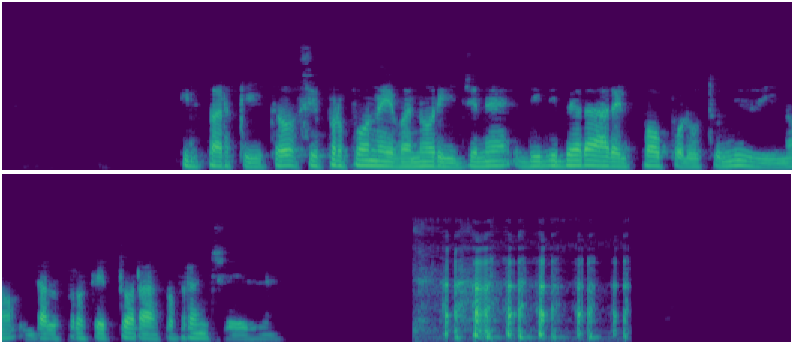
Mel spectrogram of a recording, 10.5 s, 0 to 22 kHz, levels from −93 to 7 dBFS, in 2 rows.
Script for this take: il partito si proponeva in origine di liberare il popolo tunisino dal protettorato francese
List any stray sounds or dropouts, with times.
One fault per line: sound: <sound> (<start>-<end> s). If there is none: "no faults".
sound: laugh (8.0-9.5 s)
